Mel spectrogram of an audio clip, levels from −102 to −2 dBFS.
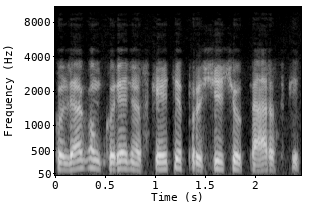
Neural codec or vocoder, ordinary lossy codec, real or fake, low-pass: vocoder, 44.1 kHz, 128 mel bands, Pupu-Vocoder; MP3, 96 kbps; fake; 9.9 kHz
